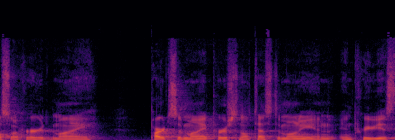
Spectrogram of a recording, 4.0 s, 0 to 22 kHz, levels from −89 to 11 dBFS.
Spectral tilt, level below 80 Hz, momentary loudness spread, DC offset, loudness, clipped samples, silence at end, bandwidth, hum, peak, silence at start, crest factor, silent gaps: -4.5 dB/octave; -68 dBFS; 7 LU; under 0.1%; -32 LUFS; under 0.1%; 0 s; 18 kHz; none; -10 dBFS; 0 s; 22 dB; none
